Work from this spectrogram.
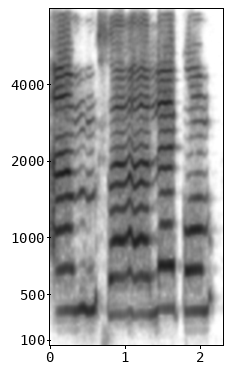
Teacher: سا کو نرمی سے پڑھا جائے گا، زبان کی نوک اوپر والے دانتوں کے کنارے سے سافٹلی ٹچ کر کے سا کی ادائیگی کی جاتی ہے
